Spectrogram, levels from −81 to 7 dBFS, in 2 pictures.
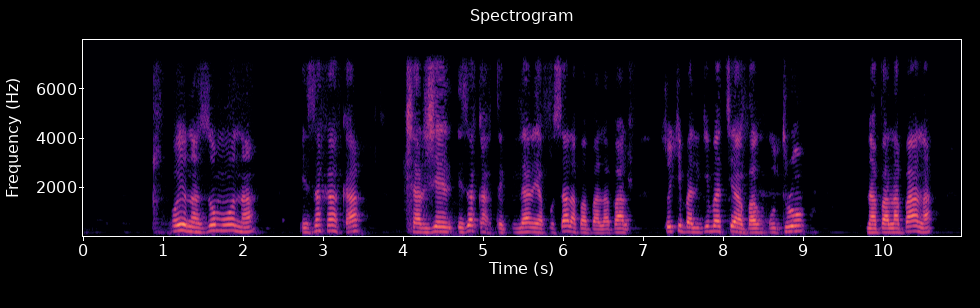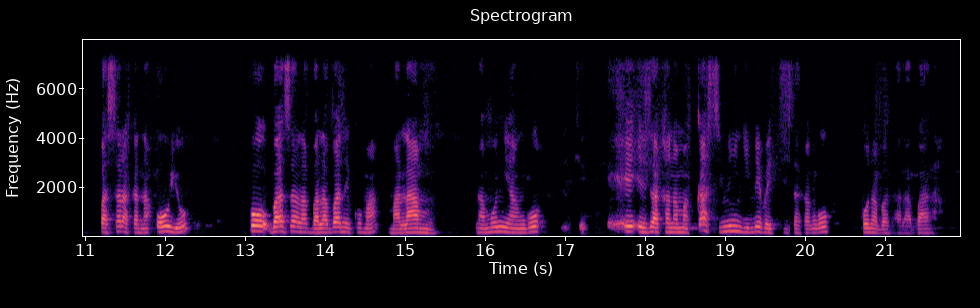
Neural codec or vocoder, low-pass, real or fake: codec, 16 kHz in and 24 kHz out, 1 kbps, XY-Tokenizer; 7.2 kHz; fake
